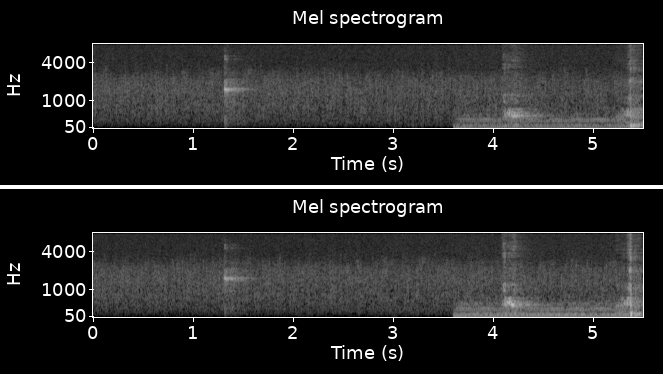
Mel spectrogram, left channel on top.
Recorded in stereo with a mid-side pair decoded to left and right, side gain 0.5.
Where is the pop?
25° left, 3.5 m.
